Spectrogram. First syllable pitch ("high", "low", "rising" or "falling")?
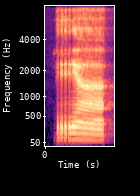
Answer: low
